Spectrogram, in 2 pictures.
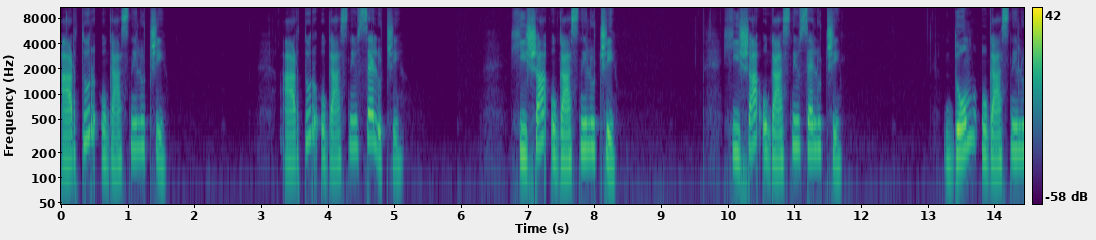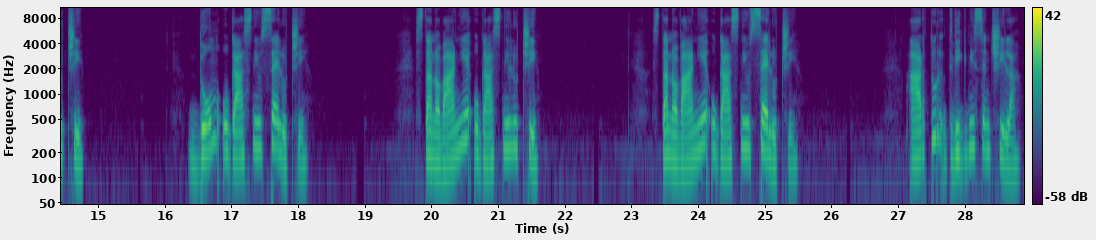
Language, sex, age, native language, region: Slovenian, female, 50-59, Slovenian, Central Slovenia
